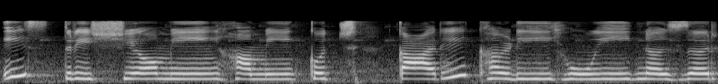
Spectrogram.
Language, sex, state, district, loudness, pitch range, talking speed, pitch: Hindi, male, Punjab, Fazilka, -14 LUFS, 250-270 Hz, 75 wpm, 255 Hz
